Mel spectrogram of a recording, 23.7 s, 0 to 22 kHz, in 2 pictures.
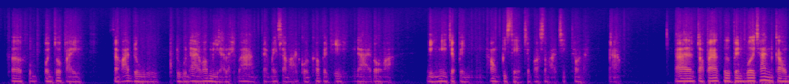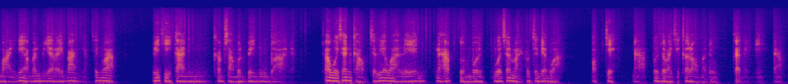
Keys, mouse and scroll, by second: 0.5 click, 2.1 click, 3.6 scroll down 1, 6.1 click, 10.9 click, 17.9 click, 20.3 click.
